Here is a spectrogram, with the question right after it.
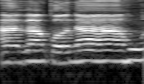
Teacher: قاف حروف کلکلہ میں سے ہے اور یہ ساکن ہے تو یہاں پر ہم کلکلہ صغریٰ کر کے پڑھیں گے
